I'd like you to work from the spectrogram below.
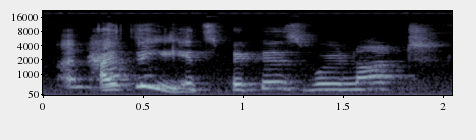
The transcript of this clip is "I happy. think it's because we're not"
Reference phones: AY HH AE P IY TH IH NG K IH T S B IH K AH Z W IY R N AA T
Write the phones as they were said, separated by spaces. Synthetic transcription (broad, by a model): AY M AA IY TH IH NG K IH T S B IH K AH Z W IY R N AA T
